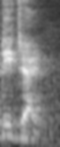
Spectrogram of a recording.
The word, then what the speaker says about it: design: কিন্তু বাংলাতে লেখে ডয়রস্যি বর্গে জয়কার হর্ষই দন্তের ন, উচ্চারণ হচ্ছে ডিজাইন। এই উচ্চারণ আর এই বানান, এটা মানে হচ্ছে ইংলিশে খারাপ করে দেওয়া।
